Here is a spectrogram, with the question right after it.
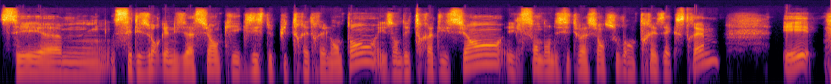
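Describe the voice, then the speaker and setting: The sound is dry and close, with no echo, as a man speaks at a fairly slow pace. His pitch is fairly low, with ordinary variation. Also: very even loudness. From German, raised in Africa. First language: German (speaking French). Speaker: entrepreneur and business consultant. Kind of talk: interview. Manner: hesitant, many fillers.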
